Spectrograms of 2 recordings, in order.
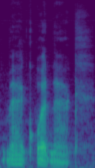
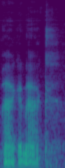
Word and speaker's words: Maganac: I should be pronouncing it Magwanac, I think. Magwanac, not Maganac.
